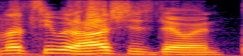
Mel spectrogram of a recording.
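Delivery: usual speaking voice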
